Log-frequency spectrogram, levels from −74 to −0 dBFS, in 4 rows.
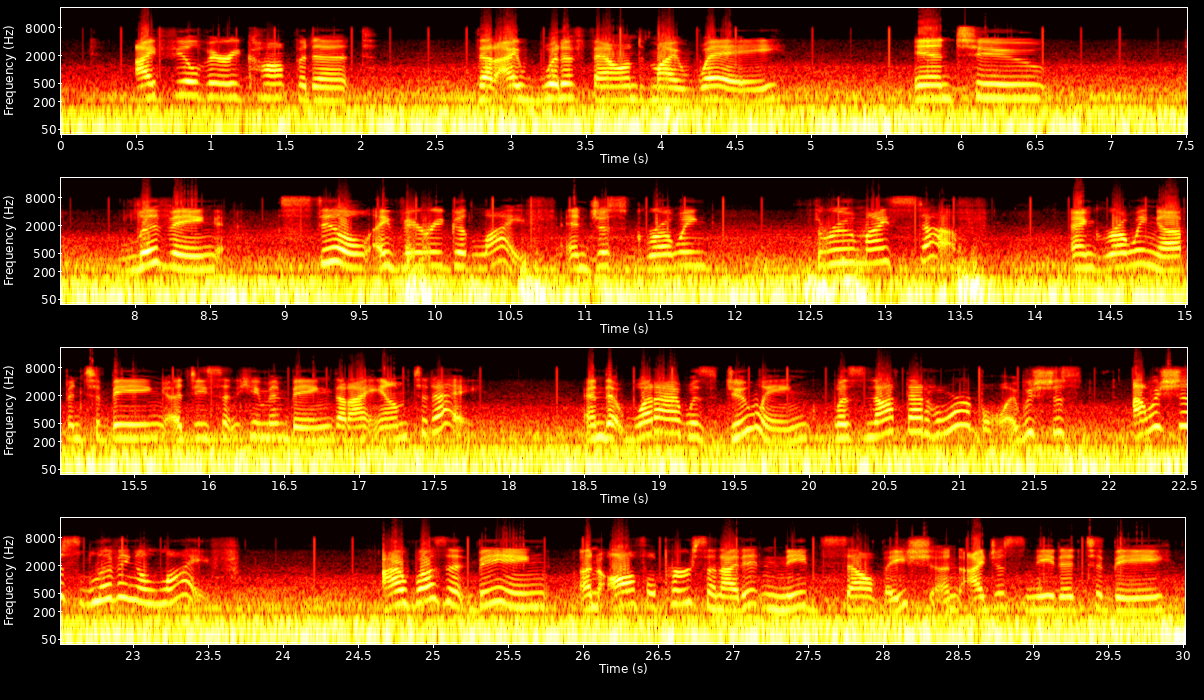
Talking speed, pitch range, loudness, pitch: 140 wpm, 100-115 Hz, -11 LUFS, 105 Hz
